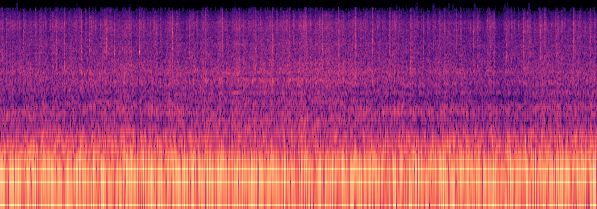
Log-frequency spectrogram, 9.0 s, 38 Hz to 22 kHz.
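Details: 1969 Plymouth Road Runner with Hooker competition ceramic-coated headers, overhauled engine: deep, even V8 idle with steady exhaust pulses and no ticking, knocking or stumble; engine runs good, sounds healthy.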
